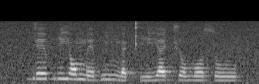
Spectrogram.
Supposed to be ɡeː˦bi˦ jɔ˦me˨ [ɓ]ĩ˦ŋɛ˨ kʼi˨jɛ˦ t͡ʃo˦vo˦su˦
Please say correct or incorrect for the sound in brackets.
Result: correct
